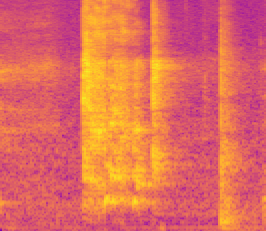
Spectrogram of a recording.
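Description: A person coughing: one longer breathy cough and a short second one, then a brief low thump near the end.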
